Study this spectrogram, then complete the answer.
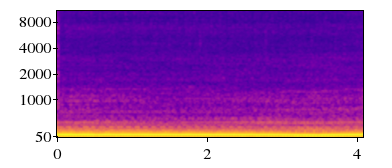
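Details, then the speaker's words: Alfa Romeo 156 running during a pre-purchase inspection with no exhaust fitted: a very loud, deep, steady drone with a fast throb; the car is not road-legal without the missing exhaust. "now as he's got no exhaust on it I'm not taking it on the road because it's not legal to drive"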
